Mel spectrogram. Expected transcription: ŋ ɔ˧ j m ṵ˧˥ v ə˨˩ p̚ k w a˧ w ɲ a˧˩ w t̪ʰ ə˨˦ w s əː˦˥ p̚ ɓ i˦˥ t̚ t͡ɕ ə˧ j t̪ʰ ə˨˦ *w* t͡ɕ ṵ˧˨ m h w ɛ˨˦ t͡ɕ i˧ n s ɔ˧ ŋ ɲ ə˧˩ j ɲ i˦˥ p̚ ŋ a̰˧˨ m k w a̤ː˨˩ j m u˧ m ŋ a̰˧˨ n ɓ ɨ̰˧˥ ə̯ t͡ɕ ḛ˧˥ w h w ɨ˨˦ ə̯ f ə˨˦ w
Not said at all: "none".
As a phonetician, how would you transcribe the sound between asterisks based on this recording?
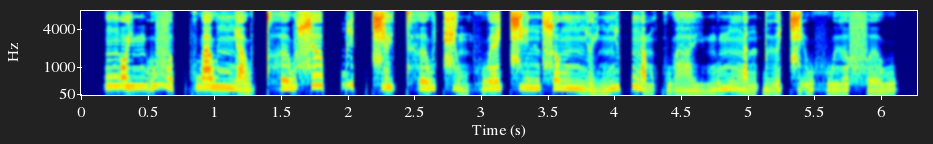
w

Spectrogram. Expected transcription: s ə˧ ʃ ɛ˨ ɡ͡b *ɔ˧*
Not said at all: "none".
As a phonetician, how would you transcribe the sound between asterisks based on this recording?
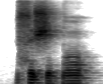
ɔ˧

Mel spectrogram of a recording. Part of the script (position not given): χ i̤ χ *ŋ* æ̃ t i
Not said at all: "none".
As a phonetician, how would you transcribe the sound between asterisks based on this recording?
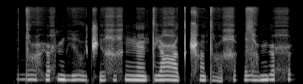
ŋ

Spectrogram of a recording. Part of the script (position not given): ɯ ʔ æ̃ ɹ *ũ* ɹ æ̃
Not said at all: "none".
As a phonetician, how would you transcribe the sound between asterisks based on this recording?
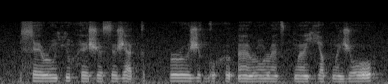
õ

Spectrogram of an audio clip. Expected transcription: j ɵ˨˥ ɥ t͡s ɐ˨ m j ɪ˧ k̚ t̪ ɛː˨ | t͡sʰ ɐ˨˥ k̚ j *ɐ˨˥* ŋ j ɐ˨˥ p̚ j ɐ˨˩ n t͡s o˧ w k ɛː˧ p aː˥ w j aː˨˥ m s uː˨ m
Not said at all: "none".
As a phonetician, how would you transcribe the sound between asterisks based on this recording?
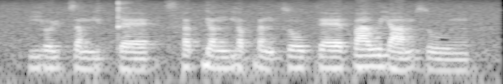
ɐ˨˧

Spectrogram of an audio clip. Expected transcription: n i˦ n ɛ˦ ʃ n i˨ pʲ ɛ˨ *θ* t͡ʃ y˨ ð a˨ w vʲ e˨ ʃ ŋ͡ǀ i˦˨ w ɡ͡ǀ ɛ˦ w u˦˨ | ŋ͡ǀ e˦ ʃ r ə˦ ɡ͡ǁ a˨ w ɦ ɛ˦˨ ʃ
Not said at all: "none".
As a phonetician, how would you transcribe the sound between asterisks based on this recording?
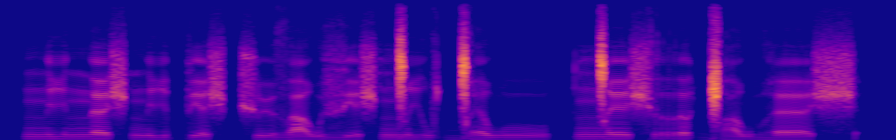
ʃ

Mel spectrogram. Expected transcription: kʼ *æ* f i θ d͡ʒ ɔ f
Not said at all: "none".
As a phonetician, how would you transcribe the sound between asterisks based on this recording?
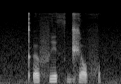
ə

